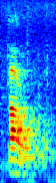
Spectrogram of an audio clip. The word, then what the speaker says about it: Barolo: Barolo.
